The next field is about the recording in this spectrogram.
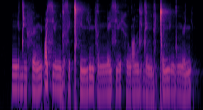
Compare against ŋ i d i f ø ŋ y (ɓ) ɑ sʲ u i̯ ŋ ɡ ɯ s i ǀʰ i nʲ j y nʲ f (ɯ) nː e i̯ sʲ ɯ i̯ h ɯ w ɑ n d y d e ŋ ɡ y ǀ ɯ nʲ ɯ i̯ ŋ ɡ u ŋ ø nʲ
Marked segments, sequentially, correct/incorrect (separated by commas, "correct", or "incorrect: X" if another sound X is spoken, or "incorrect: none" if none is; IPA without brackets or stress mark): correct, correct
